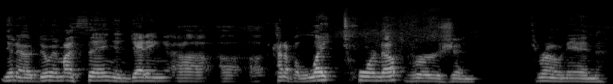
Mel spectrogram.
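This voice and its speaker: A man hosting a podcast about comics in casual talk, pausing mid-sentence as he goes. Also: fairly high pitch, a bit bright, slight background noise. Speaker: podcast host and comic artist.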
